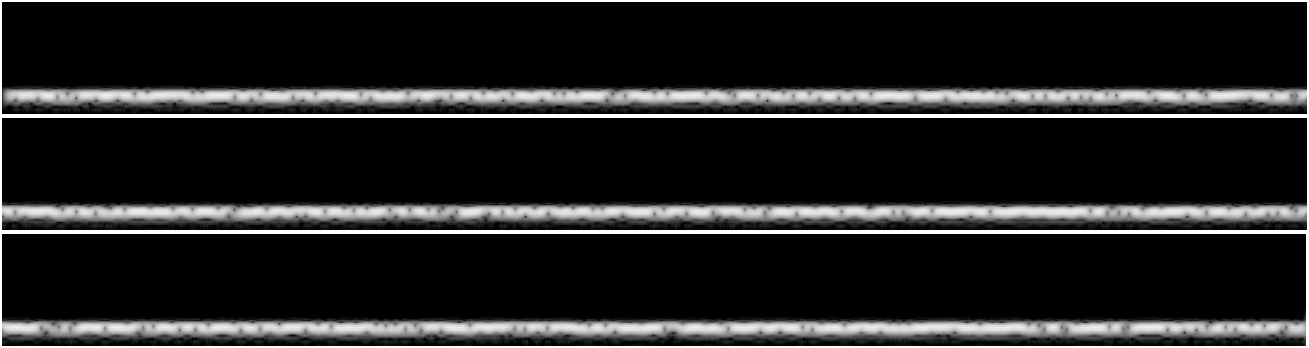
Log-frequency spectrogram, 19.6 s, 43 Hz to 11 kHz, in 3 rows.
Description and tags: These were made for the upcoming Voyagers sequel due out in 2034.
